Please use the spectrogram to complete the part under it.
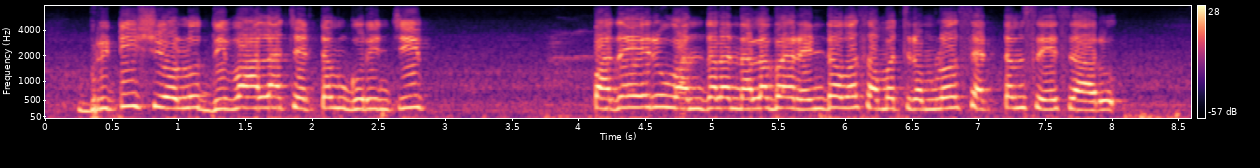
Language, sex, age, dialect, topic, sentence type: Telugu, female, 18-24, Southern, banking, statement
